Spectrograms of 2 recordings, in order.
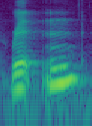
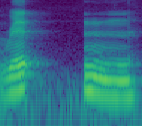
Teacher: I go up to make that T, written, and then I don't let the T out. There's no burst of air, not written with a T, but written. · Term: unreleased T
